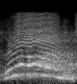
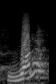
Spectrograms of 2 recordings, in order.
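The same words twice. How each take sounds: First: It is said like a church preacher. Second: It is said like a strict teacher.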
